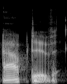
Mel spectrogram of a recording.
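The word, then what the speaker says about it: Aptiv: brought to you by active a apt IV it rhymes with active with the P isn't that cute active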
